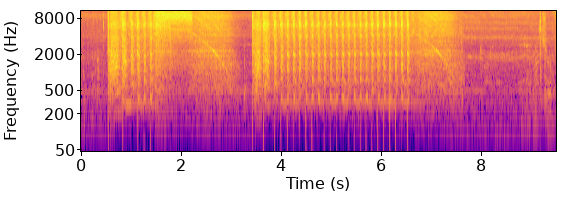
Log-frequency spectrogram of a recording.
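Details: 1993 Honda Accord, intermittent no-start when hot, cranked from the starter S post with propane fed into PCV hose: even starter chug about three turns a second with brief catch but no pickup; cranks without starting, likely fuel-starved.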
